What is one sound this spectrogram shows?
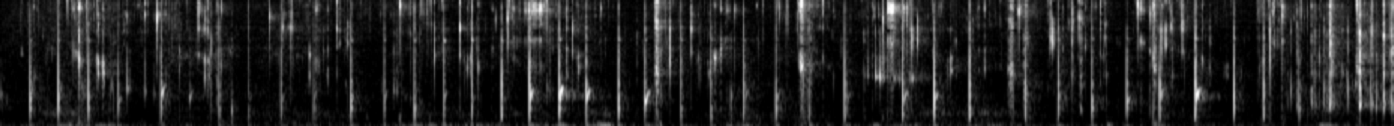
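Fingers tap and click rapidly on a plastic object close to a microphone.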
